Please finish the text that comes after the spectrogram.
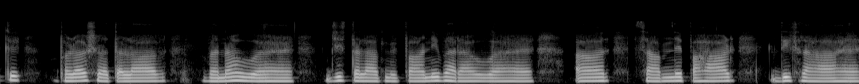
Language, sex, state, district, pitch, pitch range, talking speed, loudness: Hindi, male, West Bengal, Purulia, 155 Hz, 155-170 Hz, 140 wpm, -21 LUFS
